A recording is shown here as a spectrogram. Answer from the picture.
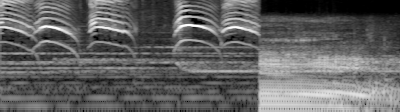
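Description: Domestic cat meowing five times in quick succession, each call rising then falling in pitch. About four seconds in, an elephant's loud, low, rough call cuts in and fades away.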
